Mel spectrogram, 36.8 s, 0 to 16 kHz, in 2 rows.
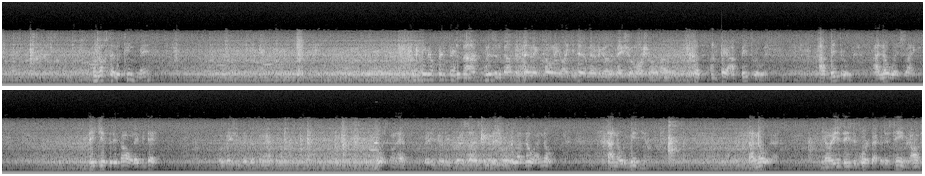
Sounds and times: Speech: 0:01.8 - 0:03.0, 0:08.2 - 0:15.3, 0:16.3 - 0:18.4, 0:20.2 - 0:21.6, 0:22.8 - 0:24.0, 0:25.8 - 0:29.5, 0:30.4 - 0:31.5, 0:33.3 - 0:34.0, 0:34.8 - 0:36.8.

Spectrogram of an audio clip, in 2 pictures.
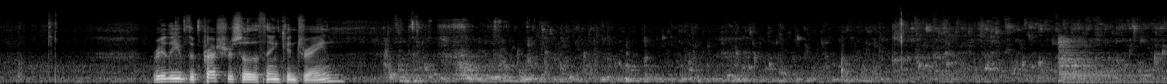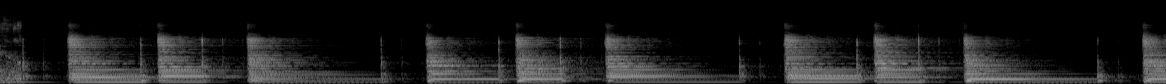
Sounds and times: Sink (filling or washing): 0:03.8 - 0:11.9
Music: 0:10.5 - 0:23.3.

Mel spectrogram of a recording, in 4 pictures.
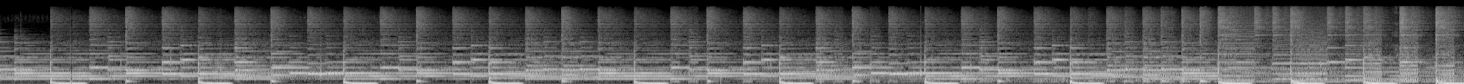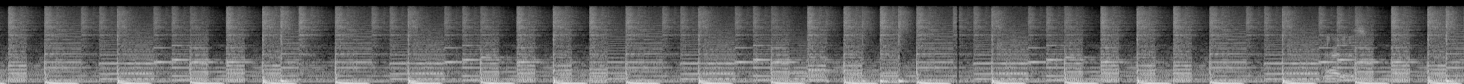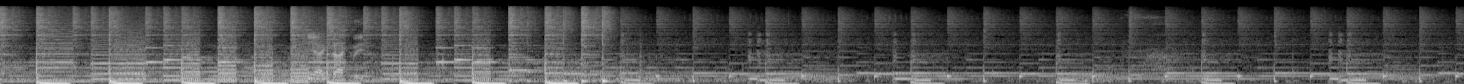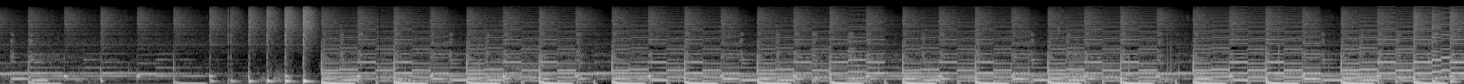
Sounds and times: Music: 0:00.0 - 0:58.5.

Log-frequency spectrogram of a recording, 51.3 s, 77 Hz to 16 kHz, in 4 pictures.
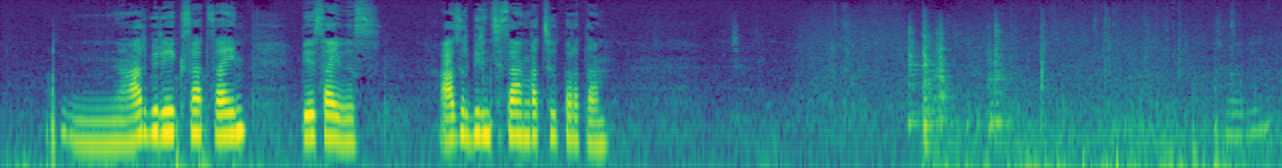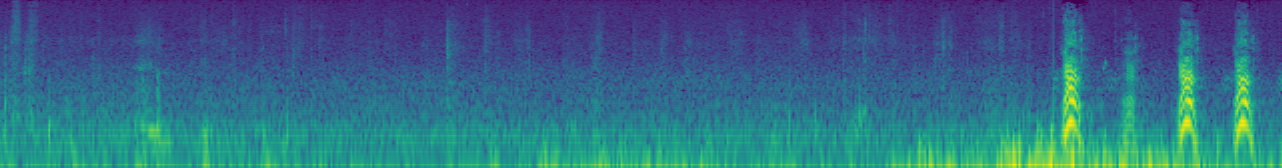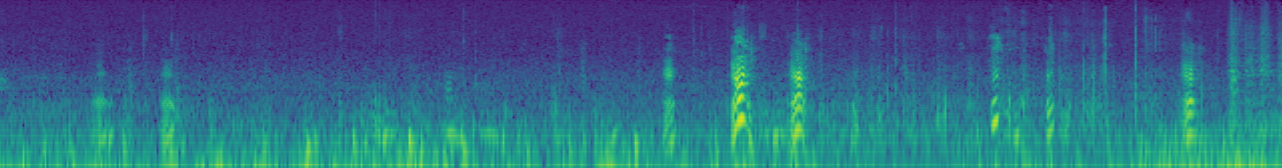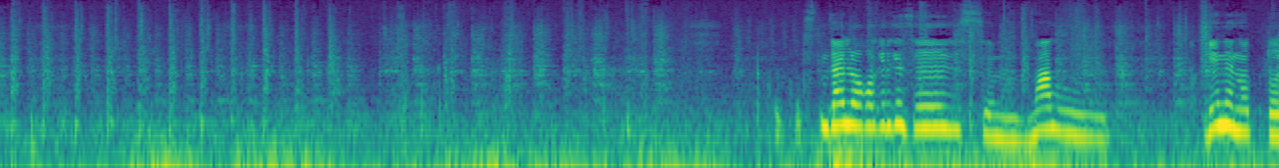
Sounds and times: Clip-clop: 0:09.2 - 0:51.2.

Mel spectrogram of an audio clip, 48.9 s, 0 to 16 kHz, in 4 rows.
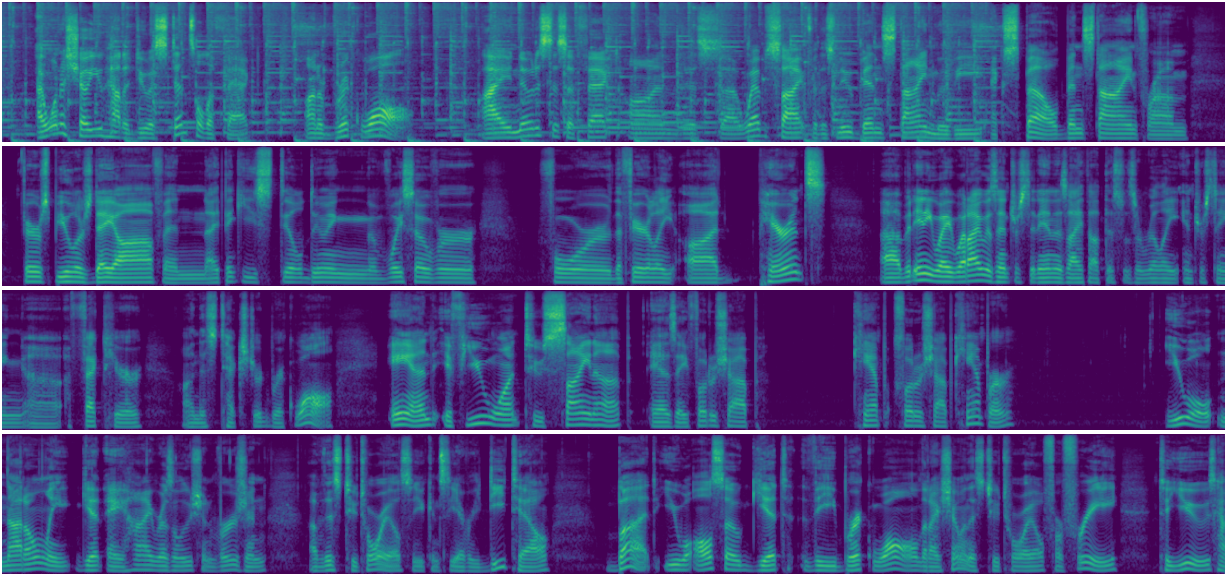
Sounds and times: Music: 0:00.0 - 0:10.1
Speech: 0:00.4 - 0:04.1, 0:04.8 - 0:17.0, 0:17.6 - 0:32.2, 0:33.0 - 0:34.7, 0:36.0 - 0:42.2, 0:42.8 - 0:48.9.

